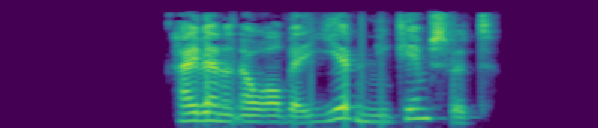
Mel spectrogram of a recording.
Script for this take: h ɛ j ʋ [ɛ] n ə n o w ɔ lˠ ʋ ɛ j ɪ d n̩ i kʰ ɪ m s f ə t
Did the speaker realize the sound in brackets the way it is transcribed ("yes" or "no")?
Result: yes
